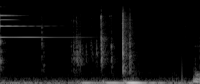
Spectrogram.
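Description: A few computer keyboard keystrokes, with one heavier low thump a little past halfway. A high bell chime from a subscribe-button overlay rings out at the start and fades away within the first second.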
